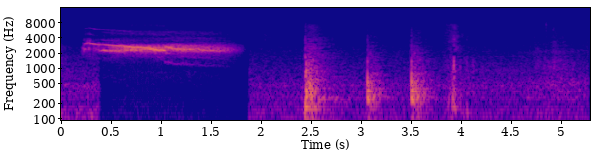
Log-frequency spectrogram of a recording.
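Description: A loud bird-of-prey scream: one long screech falling in pitch and lasting under two seconds. It is followed by four sharp knocks about half a second apart.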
